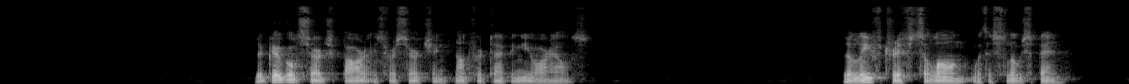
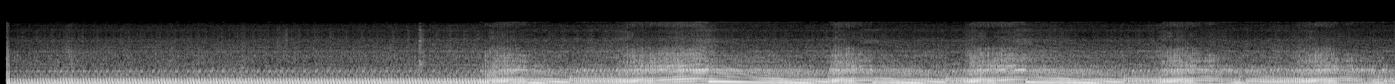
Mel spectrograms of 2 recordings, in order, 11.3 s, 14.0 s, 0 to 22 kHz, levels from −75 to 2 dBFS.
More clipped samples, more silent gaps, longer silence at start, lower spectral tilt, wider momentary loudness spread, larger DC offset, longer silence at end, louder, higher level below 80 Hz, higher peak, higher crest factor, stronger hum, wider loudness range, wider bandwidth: neither; neither; first, 2.55 s vs 0.05 s; second, -6.5 dB/octave vs -9 dB/octave; first, 11 LU vs 5 LU; second, under 0.1% vs 10%; first, 0.65 s vs 0 s; second, -23 LUFS vs -13 LUFS; second, -50 dBFS vs -20 dBFS; second, -4 dBFS vs 0 dBFS; first, 22 dB vs 12 dB; neither; first, 8 LU vs 3 LU; first, 16.5 kHz vs 7.8 kHz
